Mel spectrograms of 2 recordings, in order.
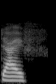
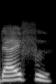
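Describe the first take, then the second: First: The word ends on the v sound, no vowel. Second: The word ends with an added vowel sound. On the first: The speaker calls it right. "nggak dibaca E-nya, jadi dive" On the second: The speaker calls it wrong. "bukan dive, right? You are not Japanese"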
